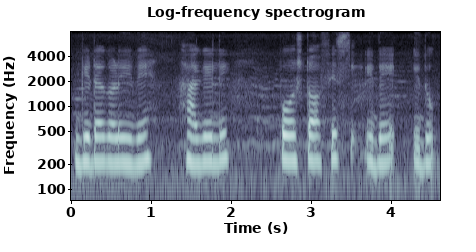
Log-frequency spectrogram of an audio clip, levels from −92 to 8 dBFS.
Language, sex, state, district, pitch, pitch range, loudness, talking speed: Kannada, female, Karnataka, Bidar, 215 Hz, 210-220 Hz, -17 LUFS, 90 wpm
